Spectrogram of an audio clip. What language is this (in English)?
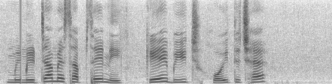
Maithili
